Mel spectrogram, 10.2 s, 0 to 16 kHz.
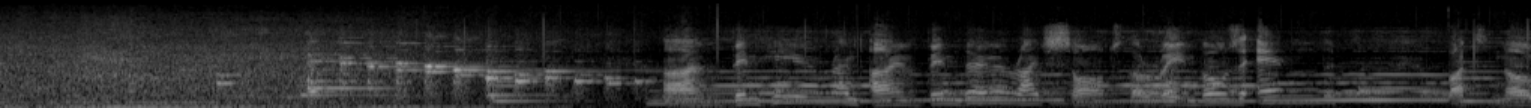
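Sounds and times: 
heavy road traffic rumbling: 0.0s - 5.1s
speech: 4.6s - 8.8s, 9.7s - 10.1s.

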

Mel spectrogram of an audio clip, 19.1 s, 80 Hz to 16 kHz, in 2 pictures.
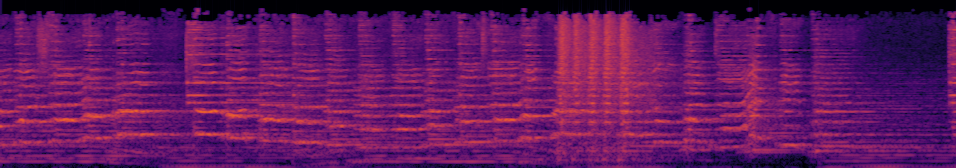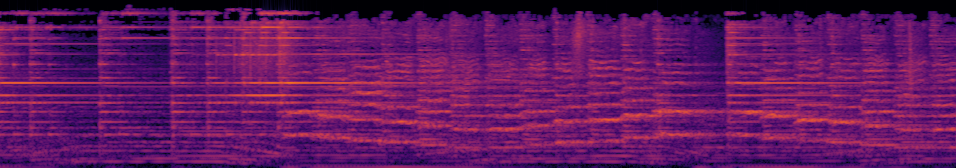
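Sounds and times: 
full orchestral opera passage with sustained strings and brass: 0.0s - 19.1s
bells ringing in an opera orchestral passage: 9.5s - 15.3s, 16.2s - 18.6s.

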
